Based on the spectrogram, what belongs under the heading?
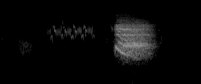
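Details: Soft chattering notes lead into one loud, harsh, cawing call from a red-billed chough lasting about half a second.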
